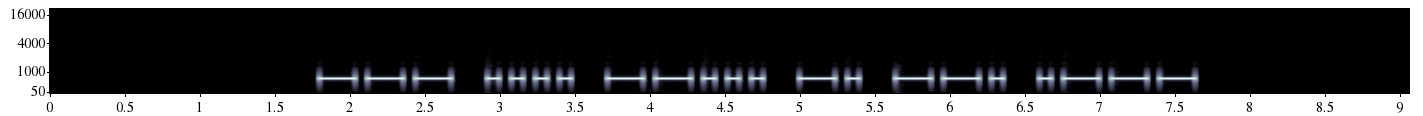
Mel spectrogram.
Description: Morse code, heard as a keyed tone, about 15 wpm, 700 Hz. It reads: OH7NGJ
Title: DXCC-100 Call Signs - 6 Characters - Repeated 3x - 15wpm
